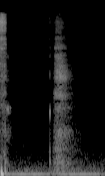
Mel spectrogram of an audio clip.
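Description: A woman takes a single soft intake of breath about a second in, lasting about half a second, with a faint mouth click just before it. Otherwise only faint room tone.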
